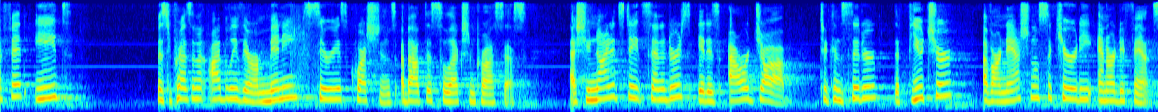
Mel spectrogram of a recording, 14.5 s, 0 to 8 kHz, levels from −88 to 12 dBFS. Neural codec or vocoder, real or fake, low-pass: none; real; 7.2 kHz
